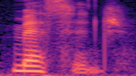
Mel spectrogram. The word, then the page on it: message: American English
